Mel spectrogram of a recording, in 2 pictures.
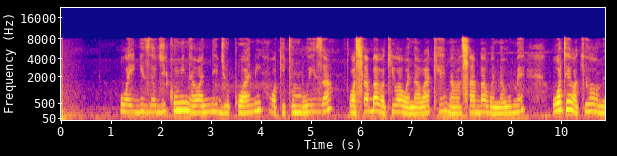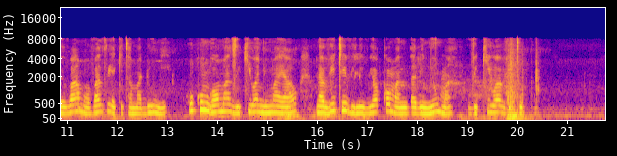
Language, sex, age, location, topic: Swahili, female, 18-24, Nairobi, government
